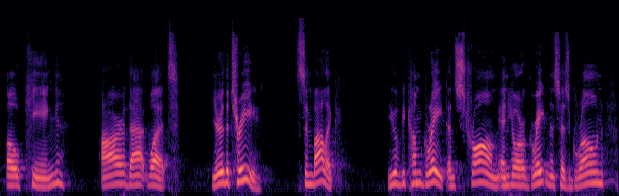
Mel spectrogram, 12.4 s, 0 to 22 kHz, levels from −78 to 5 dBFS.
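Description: Short concealed packet loss occurs at 2.41 and 2.45 s, at 3.47, 3.51 and 3.55 s, and at 10.15 and 10.19 s, between "great and strong and" and "greatness has". Each event is a 20 ms stretch of speech that arrived too late to decode. The receiver filled the gap by extending the preceding sound and then blending back into the real signal. The back-to-back losses give brief smears or wobbles, and a short consonant in a gap can drop out.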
